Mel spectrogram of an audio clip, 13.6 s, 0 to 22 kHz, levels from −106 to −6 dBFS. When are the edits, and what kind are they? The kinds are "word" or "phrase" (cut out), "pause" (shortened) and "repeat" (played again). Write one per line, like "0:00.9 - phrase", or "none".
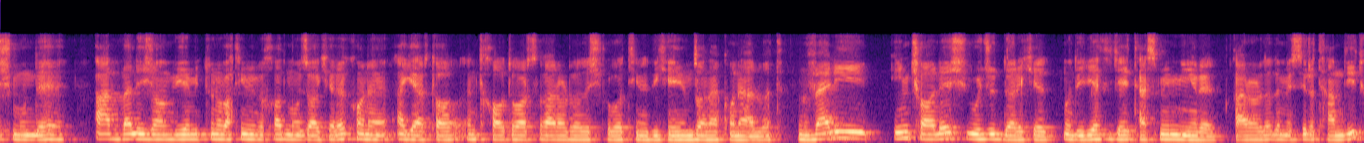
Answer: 0:02.3 - word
